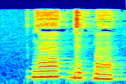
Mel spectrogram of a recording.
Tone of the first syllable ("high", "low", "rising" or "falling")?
high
